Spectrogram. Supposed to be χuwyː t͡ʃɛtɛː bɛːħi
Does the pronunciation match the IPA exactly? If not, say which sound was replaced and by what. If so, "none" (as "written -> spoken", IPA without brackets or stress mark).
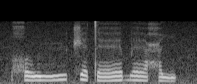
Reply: none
